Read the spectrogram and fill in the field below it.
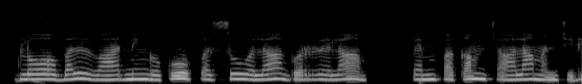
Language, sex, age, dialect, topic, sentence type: Telugu, female, 18-24, Southern, agriculture, statement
